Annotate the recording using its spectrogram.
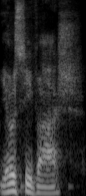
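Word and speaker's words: Iosivas: Charlie Jones, Andre Yosivash, and I know people are going to think it's something different. Yosivash is how you say his name.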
